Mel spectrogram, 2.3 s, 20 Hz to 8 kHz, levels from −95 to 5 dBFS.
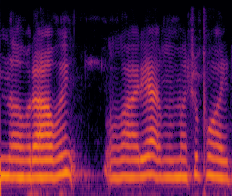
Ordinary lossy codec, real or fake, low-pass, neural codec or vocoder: none; fake; 7.2 kHz; codec, 24 kHz, 3 kbps, HILCodec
